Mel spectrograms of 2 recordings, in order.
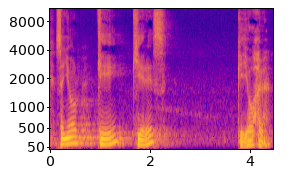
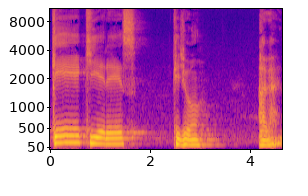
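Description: First: Slow, low, hushed trembling plea; a fearful man asking his Lord very slowly. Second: Lower, drawn-out fearful question; a hint of a frightened plea; trembling and fearful. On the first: Acted. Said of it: "Él temblando y temeroso dijo". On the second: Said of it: "temblando Saulo y temeroso dijo".

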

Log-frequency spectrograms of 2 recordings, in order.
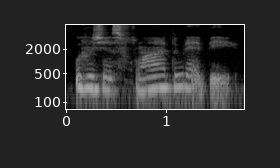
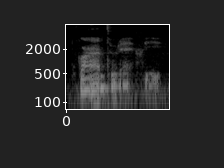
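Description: First: Said in the usual way. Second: Quieter, to yourself; soft echo. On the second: Real, not acted. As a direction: murmur it back softly. Quiet echo of previous line.

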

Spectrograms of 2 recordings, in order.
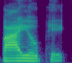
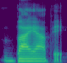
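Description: First: Biopic as BYE-oh-pick; biopic as bio plus pick; recent pronunciation. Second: Biopic as bye-OP-ic; former pronunciation. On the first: Co-host on recent years' change, newer pronunciation BYE-oh-pick. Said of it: "only started saying biopic". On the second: Co-host insisting on how it was, former pronunciation bye-OP-ic. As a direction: stress the middle of biopic, bye-OP-ic. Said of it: "It used to be pronounced". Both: Shown as a demonstration.

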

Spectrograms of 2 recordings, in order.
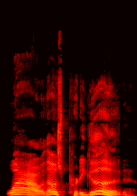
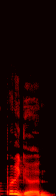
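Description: First: Higher, genuinely impressed pretty good; impressed, positive. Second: Lukewarm, underwhelmed pretty good; unimpressed, so-so. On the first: Showing the positive way to say pretty good, impressed. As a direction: say pretty good like it beat expectations. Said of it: "the first way to interpret it is the positive way". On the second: Showing the negative way to say pretty good, underwhelmed. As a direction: say pretty good like it could have been better. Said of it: "the second way to interpret it is, of course, the sort of negative". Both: Shown as a demonstration.

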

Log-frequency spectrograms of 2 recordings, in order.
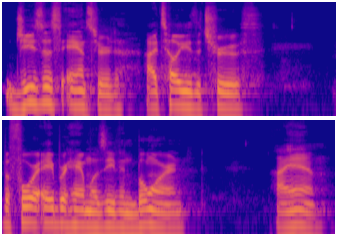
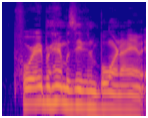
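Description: First: Low, hushed scripture reading; solemn reading. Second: Rattled off quickly; quick recap. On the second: Pastor quickly repeating the verse to the congregation, brisk. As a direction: toss the line off fast as an aside. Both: Shown as a demonstration. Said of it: "verse fifty-eight happened".

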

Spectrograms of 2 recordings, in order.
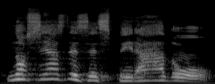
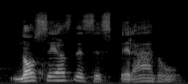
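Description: First: Softly, a little higher, to your neighbour. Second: Softly to your neighbour. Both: Shown as a demonstration. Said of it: "dile al que está a tu lado".

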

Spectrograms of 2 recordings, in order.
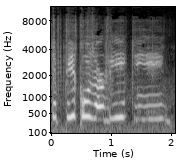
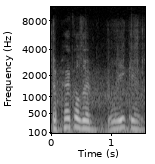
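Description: First: Very high, drawn-out silly voice; 우스꽝스러운 고음. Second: Soft, small-voiced remark; 조용한 말투. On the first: Pretend. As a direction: squeal it slowly in falsetto. Echoes the line in silly voice. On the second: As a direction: say it softly, slightly raised pitch. Quiet take, then repeated high.

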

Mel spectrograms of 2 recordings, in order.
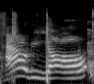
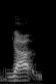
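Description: First: Howdy, y'all with the full L, louder and higher; y'all sung out Southern-style with its L; playful Southern twang. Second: Y'all said as "ya", no L at the end; Y'all clipped to a short "ya"; New York ya. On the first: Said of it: "It's not". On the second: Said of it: "there's no L". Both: Shown as a demonstration.

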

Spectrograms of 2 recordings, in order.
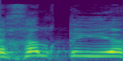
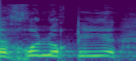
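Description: First: خلقية said as khalqiya with open a vowels; first pronunciation. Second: خلقية said as khuluqiya with u vowels; corrected pronunciation. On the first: Speaker tries the word first, خلقية as khalqiya. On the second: Speaker corrects himself, خلقية as khuluqiya. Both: Shown as a demonstration.

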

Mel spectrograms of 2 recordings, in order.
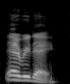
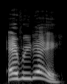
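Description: First: "Every day." louder, dropping to a firm fall. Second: EVERY DAY? leaps way up, louder, in disbelief; exasperated every day. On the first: Host answers own question, firm and emphatic. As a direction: settle it: "Every day." flat-out and final. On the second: Host asks why anyone avoids real answers, incredulous high. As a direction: throw "every day?" high and loud like it's obvious. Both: Real, not acted.

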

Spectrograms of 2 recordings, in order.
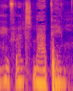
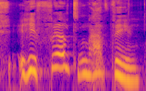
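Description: First: Said in the usual way. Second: High, slow, pained "he felt nothing"; pitched-up lament; high anguished line. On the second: Retold or imitated. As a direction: stretch it out high and hurt. First take, high and slow.

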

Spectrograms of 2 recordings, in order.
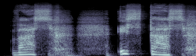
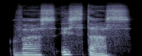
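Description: First: High, breathless gasped question; gasping in fear. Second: Slow, uneasy puzzled question; confused and fearful. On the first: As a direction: gasp it out in shock. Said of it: "Senna keuchte". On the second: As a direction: ask warily, afraid of the answer. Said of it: "fragte Lucian verwirrt und ängstlich". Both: A narrator's reading.

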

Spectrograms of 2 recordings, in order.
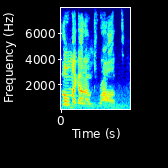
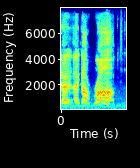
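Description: First: Mock dramatic. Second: Said in the usual way. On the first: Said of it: "saying that sounds so dramatic". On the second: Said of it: "I was like".

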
